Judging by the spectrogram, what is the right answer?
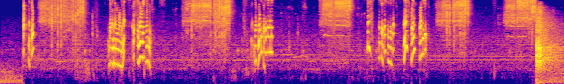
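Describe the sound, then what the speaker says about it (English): A power drill drives screws into a wooden parkour jump target in repeated whirring bursts with stuttering clutch-like ratcheting, close and fairly loud, separated by short pauses. "now I'm gonna start to put all of the rest of the screws into place"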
